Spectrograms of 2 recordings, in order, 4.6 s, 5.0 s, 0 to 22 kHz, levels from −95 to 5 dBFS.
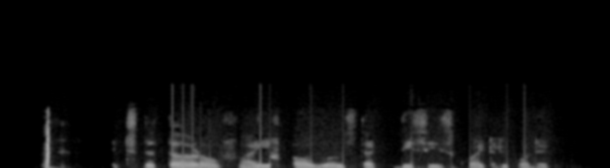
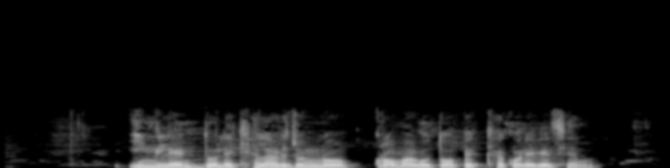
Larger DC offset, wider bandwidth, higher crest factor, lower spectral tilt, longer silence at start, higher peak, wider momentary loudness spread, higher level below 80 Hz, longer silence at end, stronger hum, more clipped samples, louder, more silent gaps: neither; first, 11 kHz vs 6.8 kHz; first, 36 dB vs 14 dB; second, -3.5 dB/octave vs -8.5 dB/octave; second, 0.3 s vs 1 s; about the same, -2 dBFS vs -4 dBFS; first, 17 LU vs 7 LU; second, -64 dBFS vs -58 dBFS; second, 0.45 s vs 0.6 s; neither; neither; second, -36 LUFS vs -17 LUFS; neither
